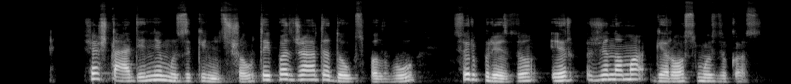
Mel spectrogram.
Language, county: Lithuanian, Šiauliai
